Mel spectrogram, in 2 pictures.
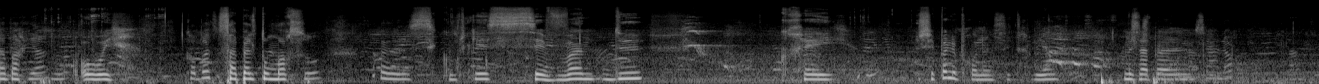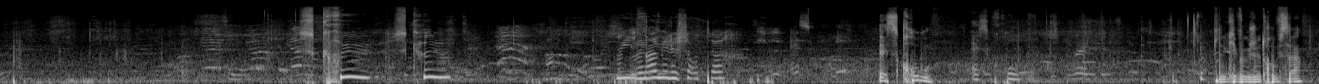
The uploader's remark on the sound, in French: Enregistrée le jeudi 17 août depuis la place de la maison rouge. Avec les enfants de l'interstice asbl.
